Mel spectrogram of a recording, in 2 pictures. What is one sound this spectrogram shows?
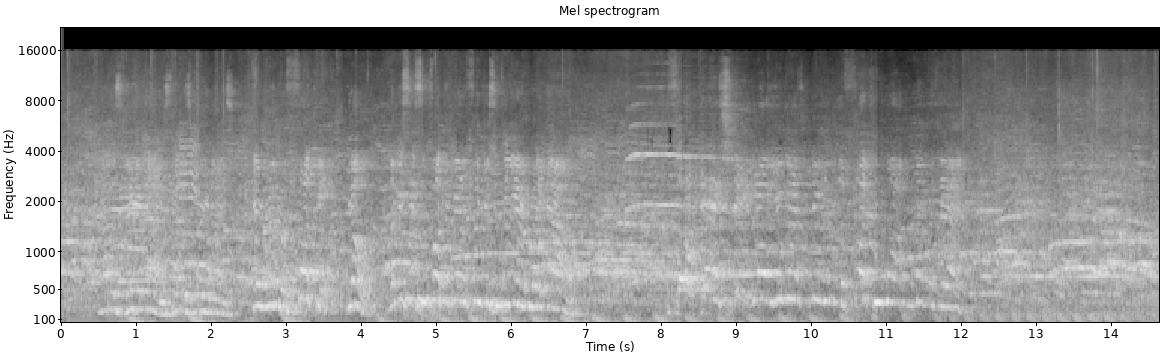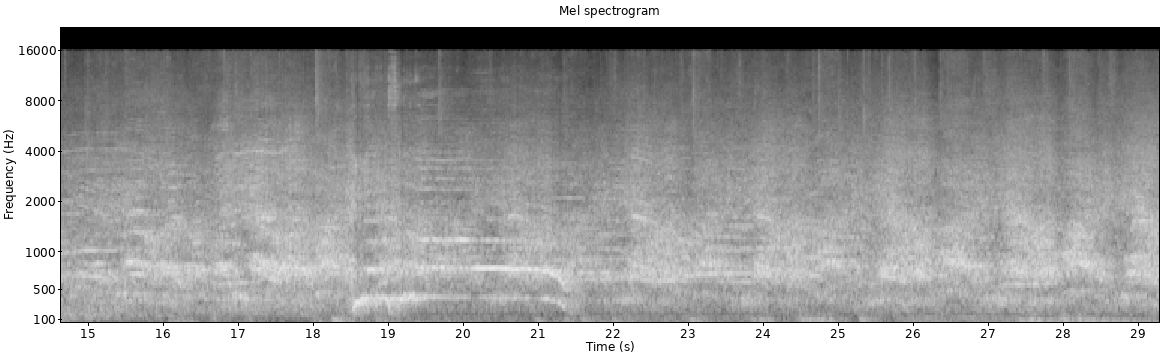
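Loud dance music plays through big speakers in a large echoing hall.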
